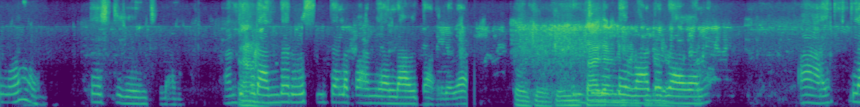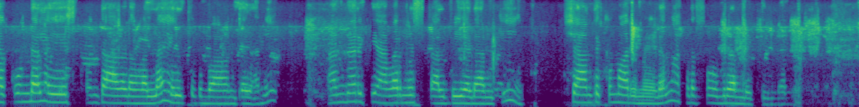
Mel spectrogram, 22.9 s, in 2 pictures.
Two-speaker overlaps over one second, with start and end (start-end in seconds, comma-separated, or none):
7.6-9.2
